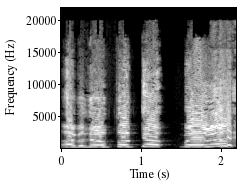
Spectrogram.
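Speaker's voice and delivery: shrill, very loud, high-pitched shouting. Retelling a scene from the movie Ted, imitating Ted. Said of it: "he goes".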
